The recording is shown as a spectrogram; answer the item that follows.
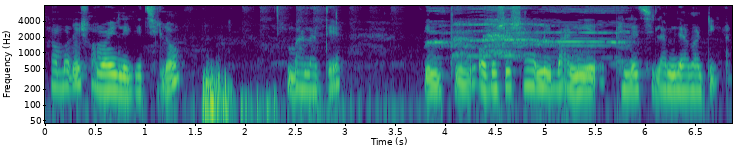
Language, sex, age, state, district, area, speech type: Bengali, female, 18-30, West Bengal, Dakshin Dinajpur, urban, spontaneous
